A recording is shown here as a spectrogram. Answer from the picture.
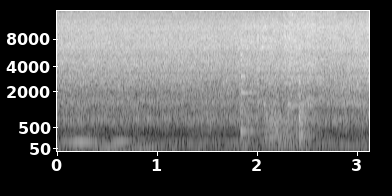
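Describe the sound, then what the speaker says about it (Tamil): Soup ingredients with mint, curry leaves and coriander are stirred in a hot pan, a continuous sizzle with a few soft scraping strokes of a spoon, close and steady, no talking. "ஒன்று சேர லைட்டாக கிளறி விடுங்க"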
